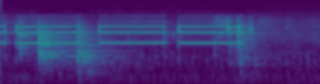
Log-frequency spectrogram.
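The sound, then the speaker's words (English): The bat phone hotline rings in the Batcave with a bright, warbling electronic tone in three quick bursts separated by brief gaps. It is fairly loud, with no voices. “In a few seconds, the bat phone will be flashing.”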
